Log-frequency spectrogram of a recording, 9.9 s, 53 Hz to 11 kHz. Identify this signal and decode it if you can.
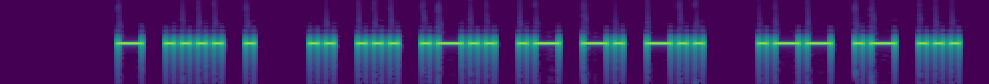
Morse code, heard as a keyed tone, about 15 wpm, 700 Hz. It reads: THE ISLAND WAS
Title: Sentences from Top 500 Words and Abbreviations 15wpm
